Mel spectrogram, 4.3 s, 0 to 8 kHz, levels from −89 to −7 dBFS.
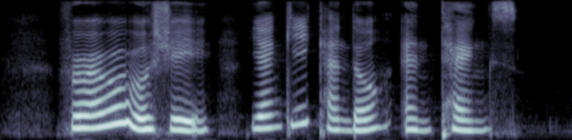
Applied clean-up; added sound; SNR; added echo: none; none; none; none.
